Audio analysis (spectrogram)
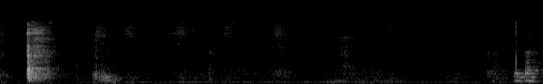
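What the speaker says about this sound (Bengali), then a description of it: "কাশতে কাশতে হালত খারাপ" A person gives a sharp, loud cough at the start, then a second cough shortly after, and another harsh cough near the end, with soft talking and murmuring in between.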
